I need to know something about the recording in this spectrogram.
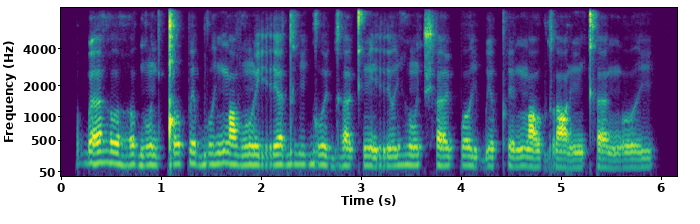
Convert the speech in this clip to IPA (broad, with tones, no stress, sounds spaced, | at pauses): ɓ ɜ˦˥ ɦ ʊ˥˩ ɦ ʊ˥˩ ɡ ũ˥˩ d ǃ ʊ˦˥ p ɪ˥˩ b u˦˥ i̯ ŋ ɒ˥˩ v ũ˥˩ y̯ rʲ ɜ˦˥ dʱ i˦˥ ɡ u˥˩ y̯ ɡʱ ɜ˥˩ kʰ ĩ˥˩ rʲ ʊ˦˥ i̯ ɦ ũ˦˥ t͡ʃʰ ɜ˦˥ y̯ p ʊ˥˩ i̯ ɓ ɪ˦˥ pʰ ɪ˦˥ ŋ ɒ˥˩ u̯ ɡ r ɒ˥˩ ɾ ĩ˦˥ kʰ ɜ˥˩ ŋ ʊ˦˥ i̯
